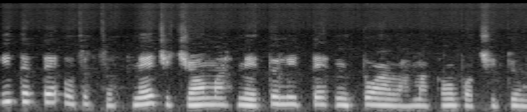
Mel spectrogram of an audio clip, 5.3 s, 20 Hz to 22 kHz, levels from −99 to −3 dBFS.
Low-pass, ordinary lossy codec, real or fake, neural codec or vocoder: 19.8 kHz; none; real; none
